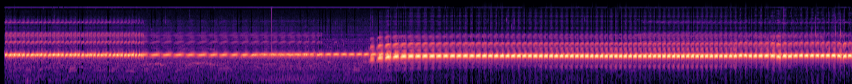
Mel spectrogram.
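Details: A male American toad in Lindsay, Ontario, gives a long, steady, high musical trill that holds one pitch without a break.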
